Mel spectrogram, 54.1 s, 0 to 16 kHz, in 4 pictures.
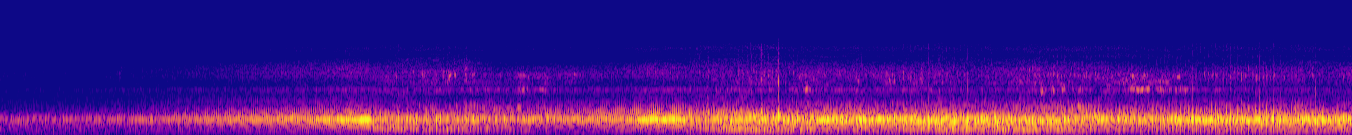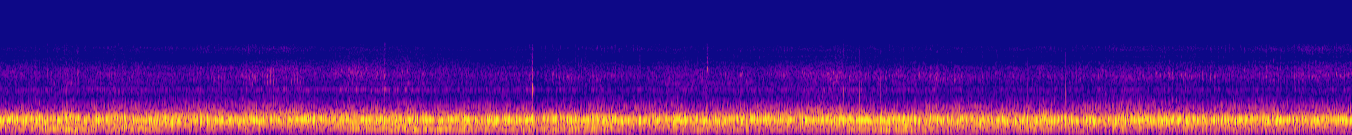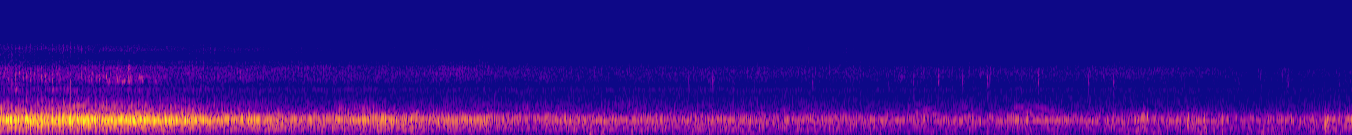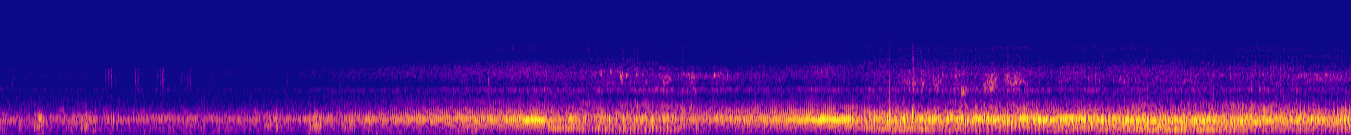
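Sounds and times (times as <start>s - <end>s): racing kart engines: 0.0s - 54.0s.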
